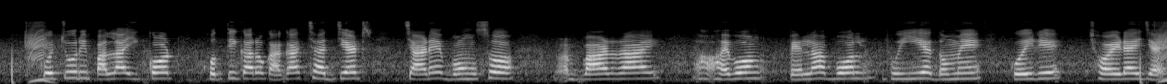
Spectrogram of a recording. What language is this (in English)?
Bangla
